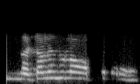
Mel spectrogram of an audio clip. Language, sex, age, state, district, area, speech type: Bengali, male, 45-60, West Bengal, Hooghly, rural, conversation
